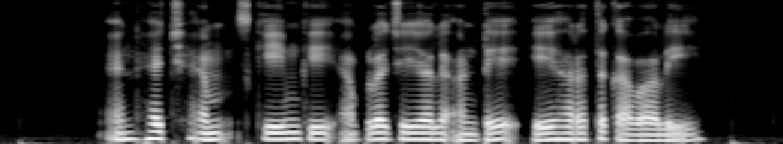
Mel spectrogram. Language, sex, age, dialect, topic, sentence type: Telugu, male, 18-24, Utterandhra, agriculture, question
